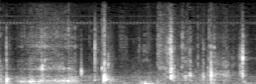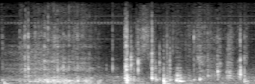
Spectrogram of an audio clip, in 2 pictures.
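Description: Stampin' Up! Fast Fuse adhesive applicator laying adhesive strips along the edges of cardstock: several short dispensing runs with sharp clicks between them, and the card rustling under the hands.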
